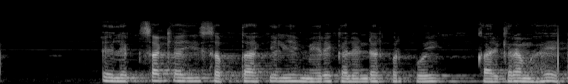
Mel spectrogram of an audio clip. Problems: none marked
